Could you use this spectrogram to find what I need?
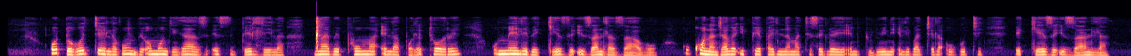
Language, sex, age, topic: North Ndebele, female, 36-49, health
